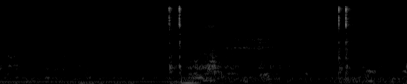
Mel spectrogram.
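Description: A few isolated clicks at a computer keyboard and mouse: one a little under two seconds in, another near three and a half seconds, and one at the very end, with faint room tone between.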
